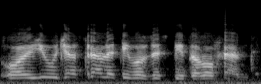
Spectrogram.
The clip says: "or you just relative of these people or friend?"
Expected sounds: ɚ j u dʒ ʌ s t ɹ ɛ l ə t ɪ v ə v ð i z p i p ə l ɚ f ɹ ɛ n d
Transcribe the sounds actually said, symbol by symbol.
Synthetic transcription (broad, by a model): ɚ j u dʒ ʌ s t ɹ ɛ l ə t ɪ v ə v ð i s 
